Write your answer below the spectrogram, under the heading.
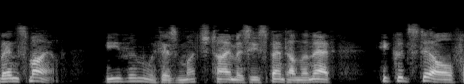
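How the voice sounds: Ordinary variation in pitch marks a natural reading voice, heard against a quiet backdrop.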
